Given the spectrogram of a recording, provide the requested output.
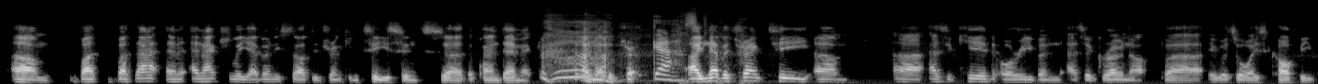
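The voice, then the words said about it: Heavy New York accent. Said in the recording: “native New Yorker accent ... that heavy New York accent's”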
